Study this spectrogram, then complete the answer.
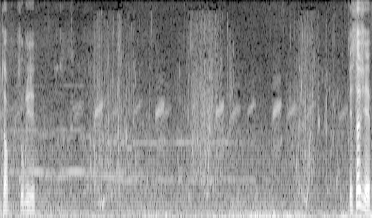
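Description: Water sloshes around legs wading through shallow water.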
